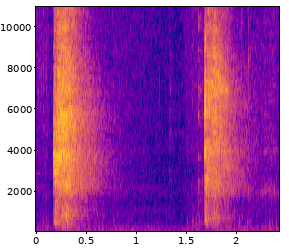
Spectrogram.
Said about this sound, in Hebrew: את מתעטשת ממש חמוד, אבל קצת עצוב. יש משהו עצוב בהיתור שלך.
